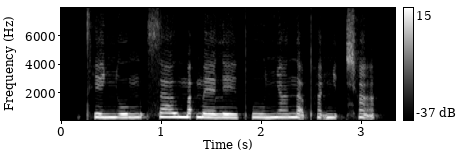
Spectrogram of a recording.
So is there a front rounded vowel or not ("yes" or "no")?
no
